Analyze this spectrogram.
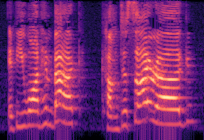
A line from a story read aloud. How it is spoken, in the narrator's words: Fabrizio yelled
